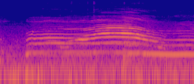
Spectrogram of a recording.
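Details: A tabby cat yowls during a fight with another tabby, one sustained moaning wail that holds steady, swells slightly in the middle, then eases lower at the end.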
